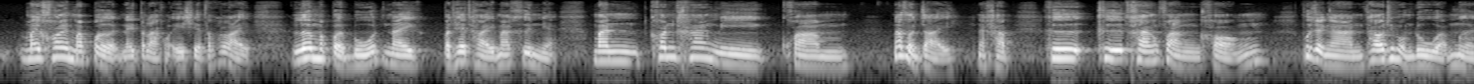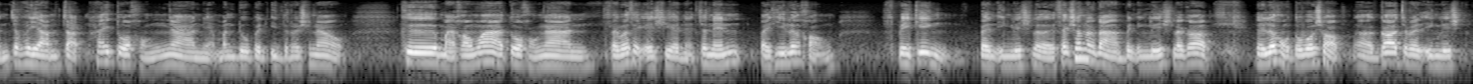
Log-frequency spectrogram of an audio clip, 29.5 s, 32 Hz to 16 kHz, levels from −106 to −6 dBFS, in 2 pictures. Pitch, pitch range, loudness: 145 Hz, 125-195 Hz, -23 LUFS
